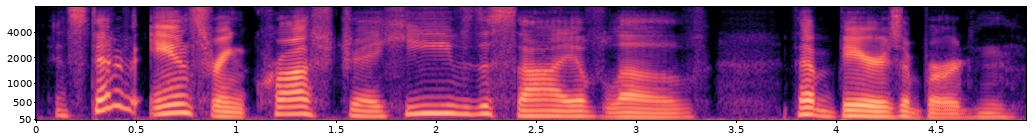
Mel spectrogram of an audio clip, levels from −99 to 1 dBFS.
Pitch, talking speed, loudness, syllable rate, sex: 150 Hz, 160 wpm, -19 LUFS, 4.4 syllables/s, female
